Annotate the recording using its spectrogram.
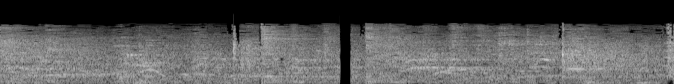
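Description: Ice hockey skates scrape and carve across ice in an echoing rink.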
